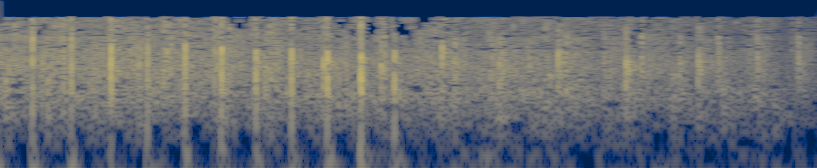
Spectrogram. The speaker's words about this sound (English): Let's give all those that are guests a round of applause tonight.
